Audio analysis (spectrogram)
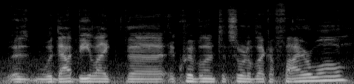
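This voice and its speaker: A man's voice: mid-range voice, brisk. Inquisitive man talking over road noise. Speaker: mission partner questioning an AI. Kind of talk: casual improvised sci-fi role-play. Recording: clear car and road noise.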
